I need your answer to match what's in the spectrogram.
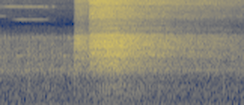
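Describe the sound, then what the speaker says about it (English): Bus pulling to a stop with a sharp, loud burst of air-brake hiss that fades out over about a second, no talk. "Oh, here's the bus."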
